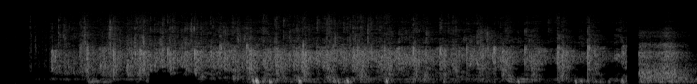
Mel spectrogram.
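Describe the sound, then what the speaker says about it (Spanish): Audience applause at a hybrid conference on eco-friendly water-based emulsions welcomes the technical manager of a Mexican company, a dense steady clapping that starts after half a second and carries on with a brief gap near the end. "Les pido un aplauso, por favor"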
